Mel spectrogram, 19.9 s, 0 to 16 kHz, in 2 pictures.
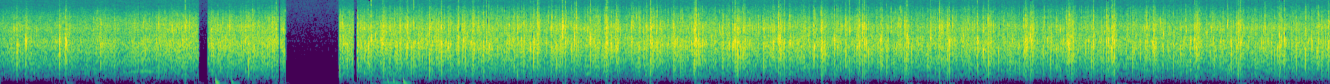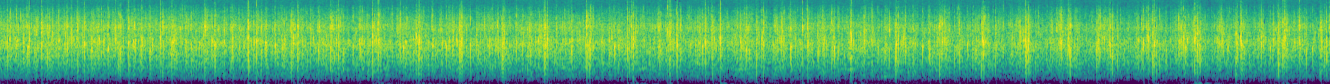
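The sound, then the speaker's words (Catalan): A large audience applauds loudly and steadily for the 761 injured, a dense wash of clapping that carries on for the whole stretch after a brief break near the start, with no voices over it. “Un aplaudiment pels 761 ferits.”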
